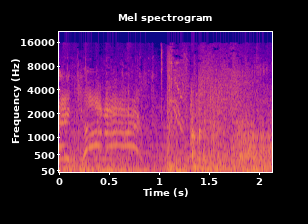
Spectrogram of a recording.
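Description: Film sound effects for the Transformers robot Bumblebee: mechanical whirring glides and ratcheting clicks, a man's shout near the start, and a rushing blast building near the end.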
